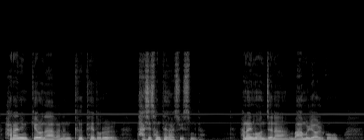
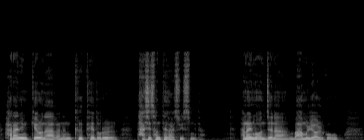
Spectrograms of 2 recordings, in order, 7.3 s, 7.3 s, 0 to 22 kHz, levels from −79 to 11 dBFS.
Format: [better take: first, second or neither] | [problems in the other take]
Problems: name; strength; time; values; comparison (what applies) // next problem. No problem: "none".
second | high-pitched whine; faint; throughout; 4 kHz, 30 dB below the speech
